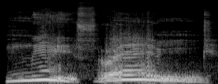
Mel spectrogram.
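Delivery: loud, drawn-out ogre bellow; deep monster voice. Acted. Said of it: "You hear a deep voice go".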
